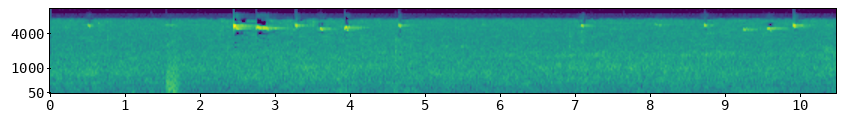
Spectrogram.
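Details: Common kingfishers at a nest-wall camera on 24 July 2015 at 19:09, a female chasing off a begging juvenile before mating with the male. About a dozen short, thin, high whistled notes come at irregular intervals, with one low thump near the start.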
